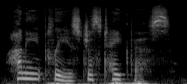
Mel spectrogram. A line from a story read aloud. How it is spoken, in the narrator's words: she said quietly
